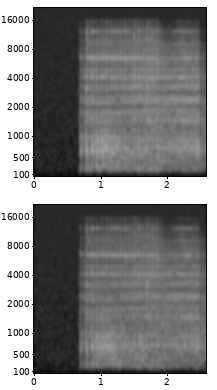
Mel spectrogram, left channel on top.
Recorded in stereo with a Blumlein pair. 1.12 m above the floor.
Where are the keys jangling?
No keys jangling in this recording.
